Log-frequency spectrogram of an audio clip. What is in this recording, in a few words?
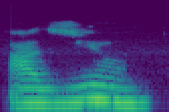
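"assume", Nigerian Pidgin, female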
